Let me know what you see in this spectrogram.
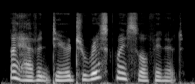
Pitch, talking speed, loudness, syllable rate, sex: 210 Hz, 245 wpm, -19 LUFS, 6.6 syllables/s, female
